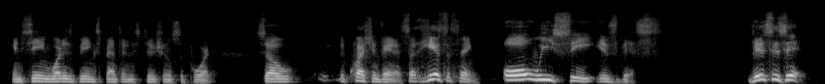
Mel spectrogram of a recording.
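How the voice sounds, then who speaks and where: With a New York accent, a man at a medium pitch speaks in a dark, mellow tone at a moderate pace. His pitch swings very widely, and he leaves long, frequent pauses. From New York, Long Island. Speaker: financial analysis trainer, professor. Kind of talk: training presentation.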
